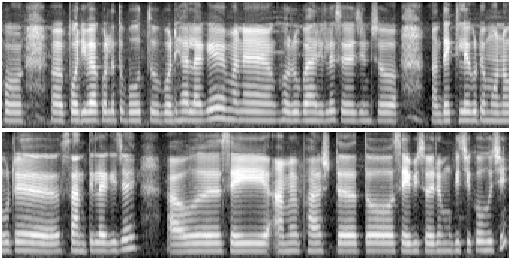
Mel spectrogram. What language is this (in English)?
Odia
